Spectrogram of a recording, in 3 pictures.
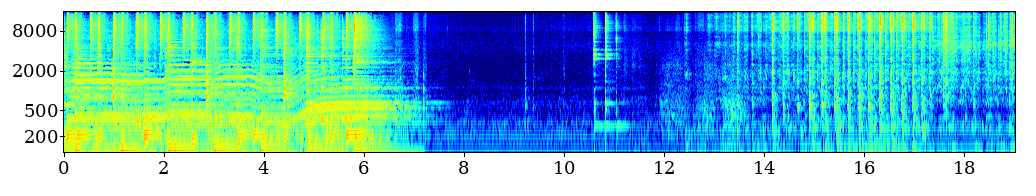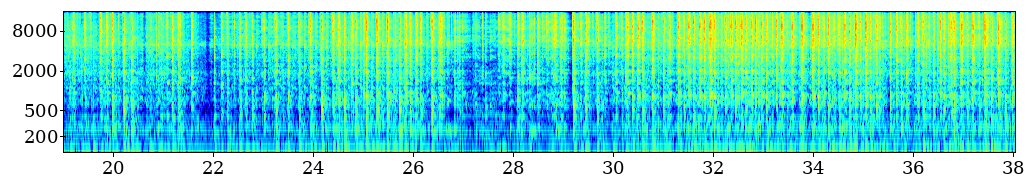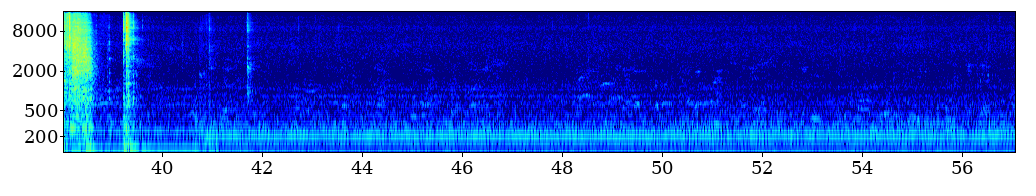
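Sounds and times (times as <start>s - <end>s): low steady hum: 0.0s - 14.9s, 38.7s - 57.0s
whisk rattling in metal pan: 13.0s - 38.4s.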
